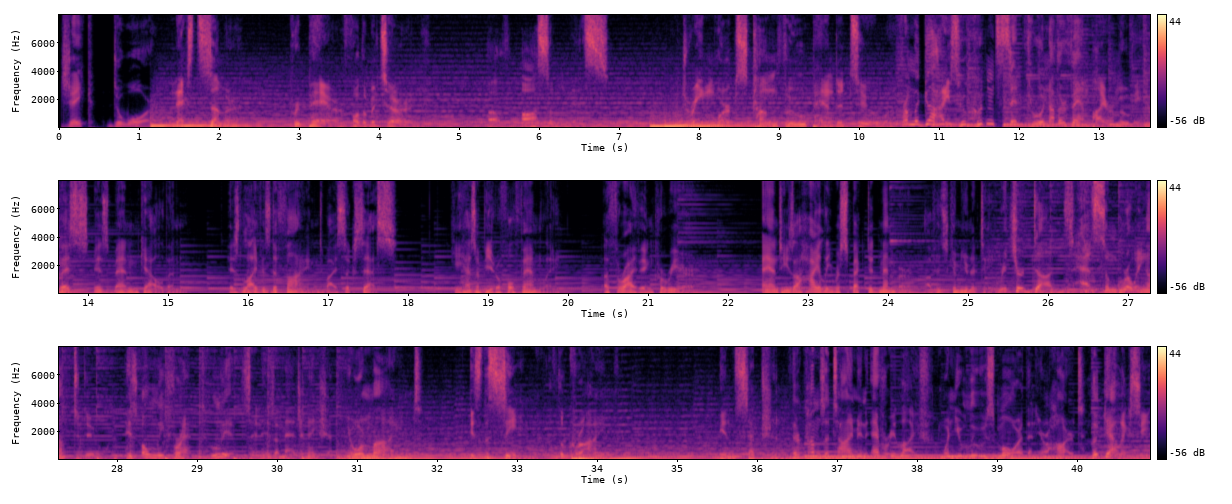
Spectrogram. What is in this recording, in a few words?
trailer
